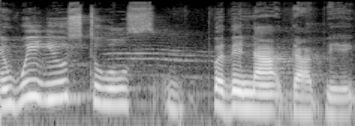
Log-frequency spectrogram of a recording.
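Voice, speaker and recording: Over noticeable background noise, a woman speaks at a fairly slow pace. Her pitch is high. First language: not English. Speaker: graduating student. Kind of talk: graduation speech. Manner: halting.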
